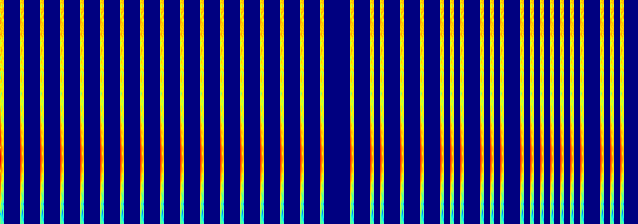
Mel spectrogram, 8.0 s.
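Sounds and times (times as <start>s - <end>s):
click: 0.0s - 7.9s.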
